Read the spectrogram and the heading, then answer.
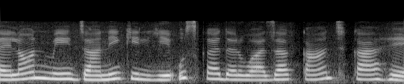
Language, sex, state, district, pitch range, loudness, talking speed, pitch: Hindi, female, Haryana, Jhajjar, 220-255 Hz, -13 LUFS, 150 wpm, 230 Hz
